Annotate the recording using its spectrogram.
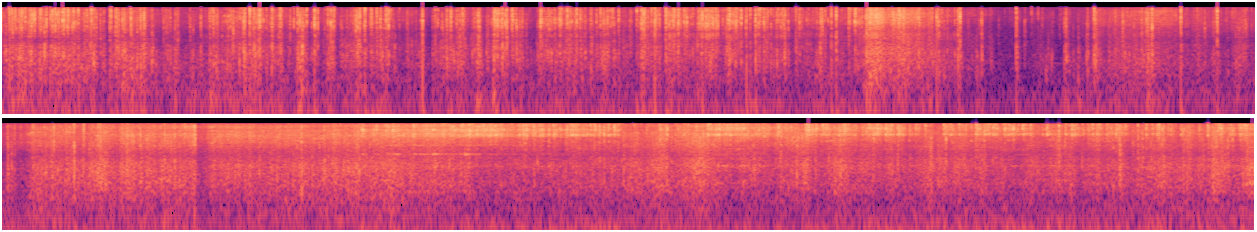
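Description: Clear plastic snack bag crinkled and rustled loudly, a dense crackling that dips briefly about five seconds in.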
